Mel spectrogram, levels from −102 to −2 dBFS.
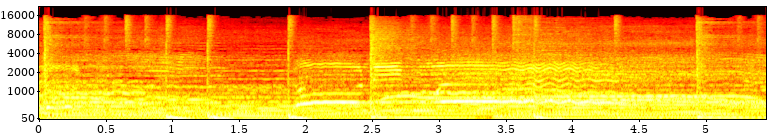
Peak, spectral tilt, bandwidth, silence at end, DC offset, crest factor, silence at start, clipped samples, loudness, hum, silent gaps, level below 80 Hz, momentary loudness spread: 0 dBFS; -5 dB/octave; 16.5 kHz; 0 s; under 0.1%; 8 dB; 0 s; 0.1%; -9 LUFS; none; none; -18 dBFS; 6 LU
